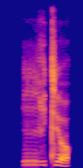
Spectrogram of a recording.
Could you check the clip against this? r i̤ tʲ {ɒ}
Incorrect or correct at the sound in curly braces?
correct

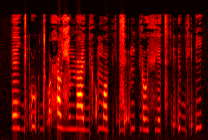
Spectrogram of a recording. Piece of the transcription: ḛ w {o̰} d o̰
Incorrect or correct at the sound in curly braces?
incorrect: ṵ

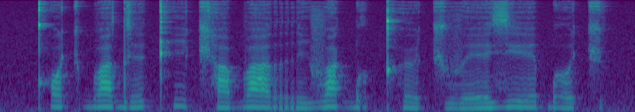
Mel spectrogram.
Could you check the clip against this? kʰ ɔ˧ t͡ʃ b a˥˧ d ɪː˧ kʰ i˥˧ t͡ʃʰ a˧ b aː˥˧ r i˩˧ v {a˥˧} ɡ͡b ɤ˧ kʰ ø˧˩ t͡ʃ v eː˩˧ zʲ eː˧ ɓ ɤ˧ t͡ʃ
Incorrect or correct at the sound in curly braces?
correct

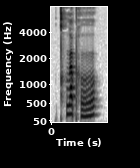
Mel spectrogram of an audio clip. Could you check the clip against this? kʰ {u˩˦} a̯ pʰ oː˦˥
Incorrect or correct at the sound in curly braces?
incorrect: u˥˩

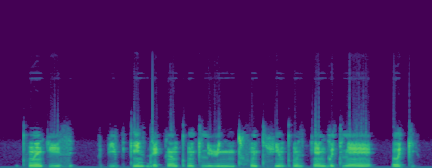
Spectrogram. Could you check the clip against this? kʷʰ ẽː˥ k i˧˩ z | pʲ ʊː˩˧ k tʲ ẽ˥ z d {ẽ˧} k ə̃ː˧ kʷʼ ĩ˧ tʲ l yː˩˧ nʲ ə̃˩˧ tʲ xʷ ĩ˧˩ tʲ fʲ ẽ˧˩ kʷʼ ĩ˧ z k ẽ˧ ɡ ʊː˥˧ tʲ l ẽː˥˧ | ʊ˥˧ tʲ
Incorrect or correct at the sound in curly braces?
incorrect: e˧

